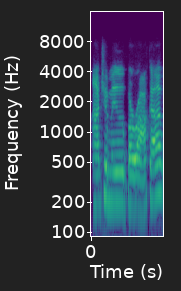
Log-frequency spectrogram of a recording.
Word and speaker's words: Ajamu Baraka: And the second announcement is I just heard from Ajamu Baraka, which is actually the correct way to say it.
